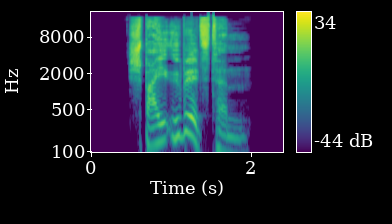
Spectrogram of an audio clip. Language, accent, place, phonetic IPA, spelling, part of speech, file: German, Germany, Berlin, [ˈʃpaɪ̯ˈʔyːbl̩stəm], speiübelstem, adjective, De-speiübelstem.ogg
- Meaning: strong dative masculine/neuter singular superlative degree of speiübel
